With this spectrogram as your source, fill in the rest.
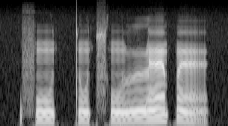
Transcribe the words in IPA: f ũ tː ũ t͡sʰ ũ lː ɛ̃ p ɛ̃

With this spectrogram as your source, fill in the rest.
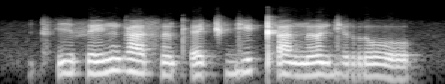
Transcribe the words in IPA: t͡sʼ i θ e ŋ ɡ a s ɐ̃ tʼ ɛ t͡ʃ dʲ e kʼ a n ɐ̃ dʲ o r o

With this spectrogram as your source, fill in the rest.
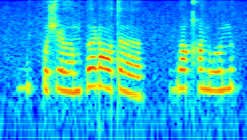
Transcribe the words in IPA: ɡ͡b i k͡p ə ʃ ɭ əː m ʔ əː ɽ ɒː t ɜ | b ʊː qʰ ɜ n w ʊ n

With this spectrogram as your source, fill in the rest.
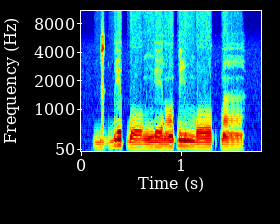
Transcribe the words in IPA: ɡ ɨ˨ ɡ͡b e˦ ɓ oː˨ ŋ e˦˨ ɾ ɔ̃˦ ɗ i˦ m oː˧ k͡p ã˨

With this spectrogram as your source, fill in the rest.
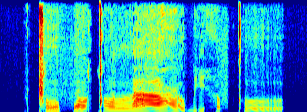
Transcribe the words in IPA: ǁ o f ɔ ǃ ɔ lː aː ʕ ʊ ɓ i h ə f kʼ ʊː

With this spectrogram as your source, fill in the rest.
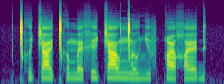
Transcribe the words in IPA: ǀʰ ə˨ c a˨ e̯ ǀʰ ə˨ m ɛ˨ x e˦ c a˦ o̯ ŋ͡ǀ ə˨ o̯ ʎ e˨ f q e˦˨ χ ɛ˦ d

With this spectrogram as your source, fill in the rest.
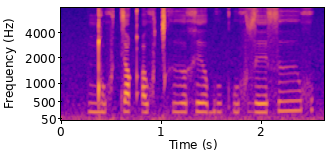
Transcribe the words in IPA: ŋ͡ǃ u xʷ tʲ ɨ qʼ e xʷ ǀʰ ɨː ə̯ x e ə̯ b u kʷʼ e xʷ z e s ɨː xʷ

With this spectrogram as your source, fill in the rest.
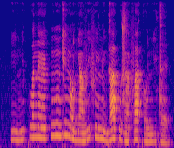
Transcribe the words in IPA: iː˨ ŋ i˧ kʷ a˦ n ɛ̃˦ | ŋ ũ˦ ɡ i˦ n ɔ˨ ɲ ã˨ v i˦ f ĩ˧ n ĩ˨ ɡ aː˦ p u˨ z ã˨ f a˦˨ k o˨ ɲ i˨ d ɛ˨

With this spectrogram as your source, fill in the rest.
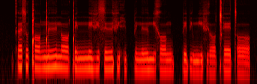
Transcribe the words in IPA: kʼ ɐ s o ǃ ɔː ŋ͡ǃ ɘː n ɔː ǃ e nː e vʲ ɛ s ɘː fʲ ɨ h i pː e n ɘː mʲ ɛ x ɔː ŋʷ ɨ pː e pʲ ɘ w mʲ e fʲ ɔː ǀʰ ɛː tʼ ɔ

